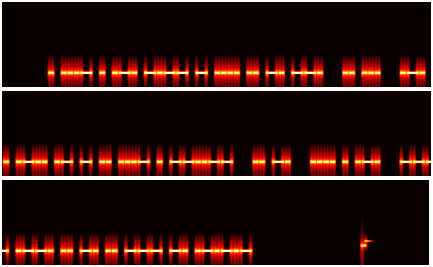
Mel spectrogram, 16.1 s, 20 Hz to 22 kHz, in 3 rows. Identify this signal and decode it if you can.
Morse code, heard as a keyed tone, about 30 wpm, 700 Hz. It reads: EVERYTHING IS RELATIVE, IN HER OPINION.
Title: Sentences from Top 1400 Words 30wpm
